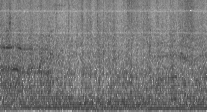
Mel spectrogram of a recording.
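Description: Rally car engine running at a fairly steady pitch, heard from inside the cabin, with the note dipping briefly twice, over a haze of road noise.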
